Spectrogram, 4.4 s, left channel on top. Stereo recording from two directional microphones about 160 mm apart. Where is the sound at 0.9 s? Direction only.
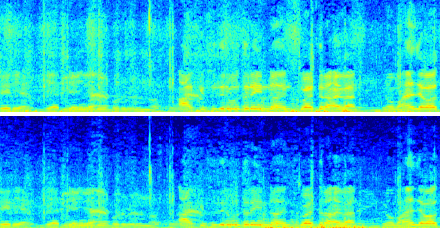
45° left (ahead or behind).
